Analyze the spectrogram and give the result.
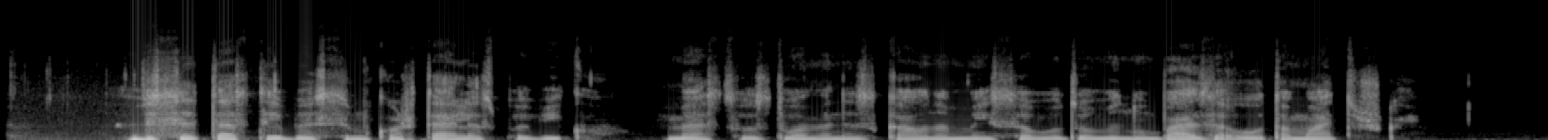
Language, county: Lithuanian, Vilnius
